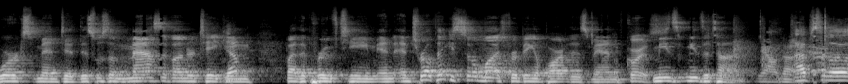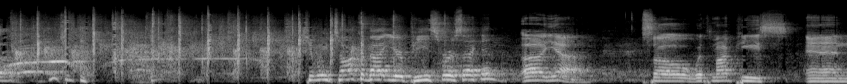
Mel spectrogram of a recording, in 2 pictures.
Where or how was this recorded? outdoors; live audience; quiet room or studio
live audience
